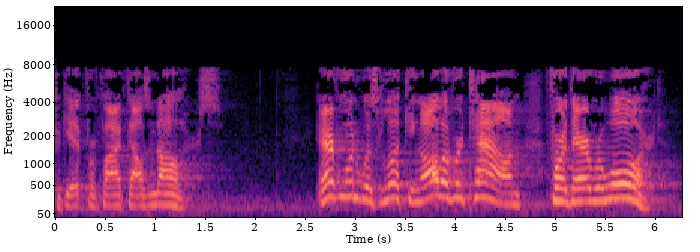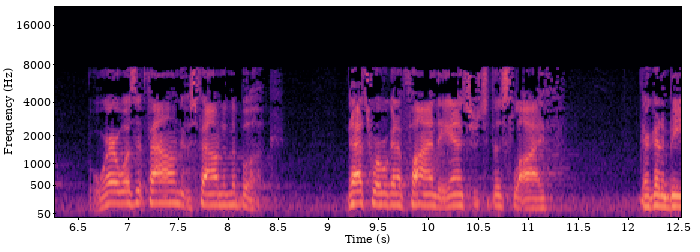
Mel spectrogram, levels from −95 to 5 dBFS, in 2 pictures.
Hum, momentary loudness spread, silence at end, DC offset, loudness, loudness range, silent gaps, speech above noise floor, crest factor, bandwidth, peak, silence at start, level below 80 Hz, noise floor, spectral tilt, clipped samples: none; 12 LU; 0 s; under 0.1%; -22 LUFS; 5 LU; none; 32 dB; 18 dB; 8 kHz; -4 dBFS; 0 s; -60 dBFS; -54 dBFS; -3 dB/octave; under 0.1%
